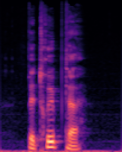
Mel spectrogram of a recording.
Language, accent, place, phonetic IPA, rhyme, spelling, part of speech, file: German, Germany, Berlin, [bəˈtʁyːptɐ], -yːptɐ, betrübter, adjective, De-betrübter.ogg
- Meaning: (adjective) 1. comparative degree of betrübt 2. inflection of betrübt: strong/mixed nominative masculine singular 3. inflection of betrübt: strong genitive/dative feminine singular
